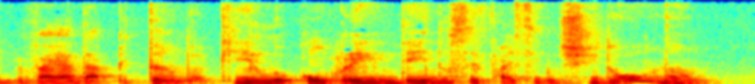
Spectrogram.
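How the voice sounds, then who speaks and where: With ordinary pitch variation, this woman's speech moves at a fairly slow pace. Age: 20s. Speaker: podcast host. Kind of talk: solo reflective monologue. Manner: casual, with many hesitations and filler words.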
